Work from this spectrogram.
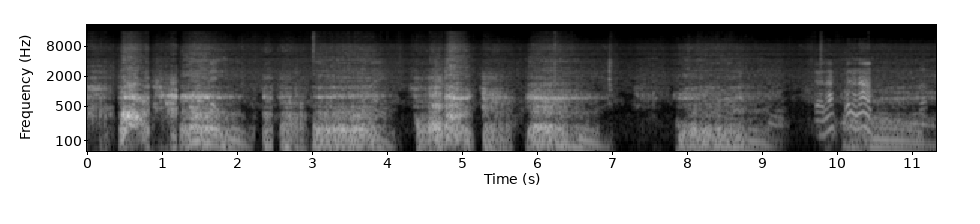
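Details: Trapped Sumatran tiger at Tapaktuan, South Aceh, one that had been preying on villagers' livestock, gives rough, throaty roaring bursts in quick succession, then fading growls, with brief human voices near the end.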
